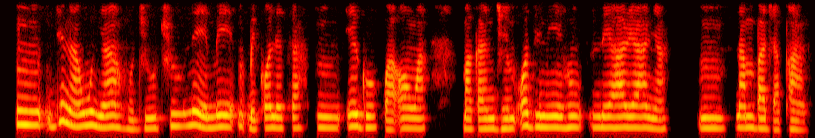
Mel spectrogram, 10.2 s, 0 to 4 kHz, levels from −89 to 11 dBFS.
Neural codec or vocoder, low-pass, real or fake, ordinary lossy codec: none; 3.6 kHz; real; Opus, 32 kbps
